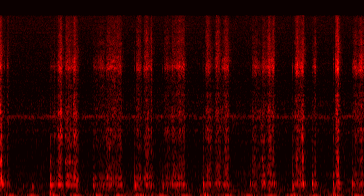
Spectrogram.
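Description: A fingertip and nail trace and scratch along the printed blue side of a large, hollow corrugated cardboard shipping box. The result is a series of quiet, repeated rubbing strokes with a soft, hollow low body and a bright, scratchy papery edge, separated by short pauses.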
